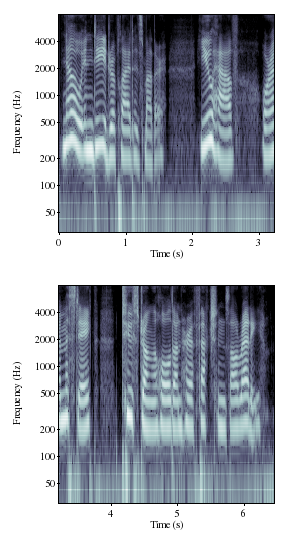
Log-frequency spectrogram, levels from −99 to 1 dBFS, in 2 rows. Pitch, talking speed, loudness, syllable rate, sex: 225 Hz, 165 wpm, -17 LUFS, 5.3 syllables/s, female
